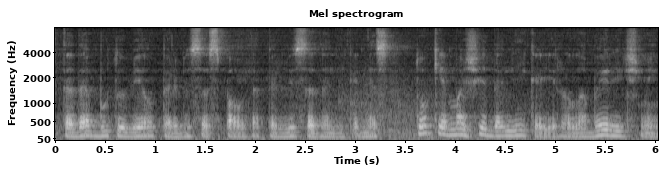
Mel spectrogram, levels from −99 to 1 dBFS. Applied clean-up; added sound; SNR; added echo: none; Subway, metro, underground / Train; 19 dB; reverberation time 0.7 s.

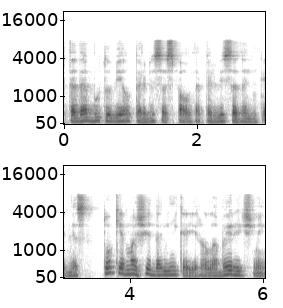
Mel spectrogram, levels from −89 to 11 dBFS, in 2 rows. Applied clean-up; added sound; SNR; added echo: neural mask model DeepFilterNet 3.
